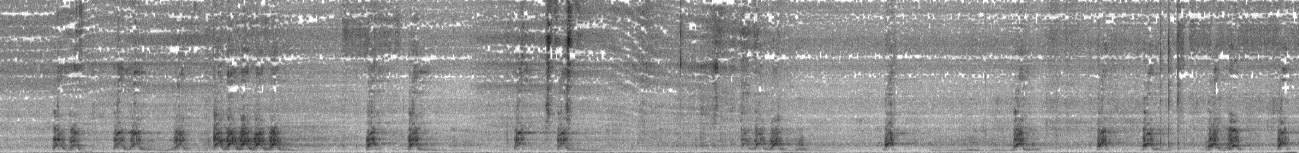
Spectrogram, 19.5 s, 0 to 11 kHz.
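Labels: A dog barks loudly and repeatedly, while another dog responds faintly in the distance with a slight echo. 0.8 - 19.5

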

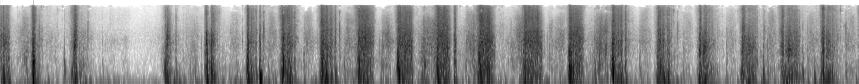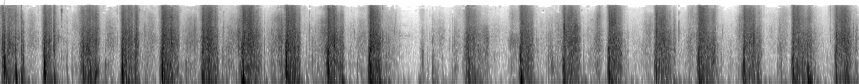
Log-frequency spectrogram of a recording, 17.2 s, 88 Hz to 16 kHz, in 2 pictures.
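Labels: Steady, rhythmic footsteps crunch softly in the snow as someone runs across the ground. 0.1 - 17.2

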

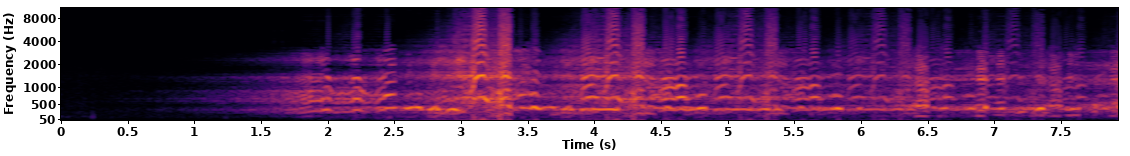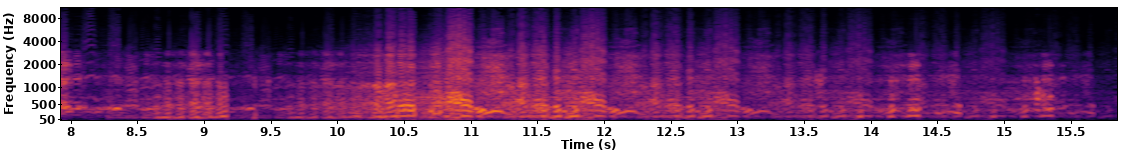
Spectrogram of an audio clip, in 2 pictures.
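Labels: A spooky, distorted voice laughing in reverse. 1.4 - 15.7

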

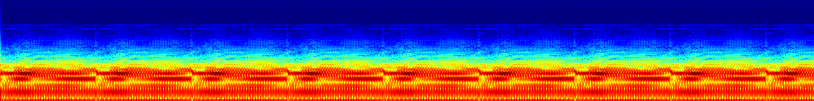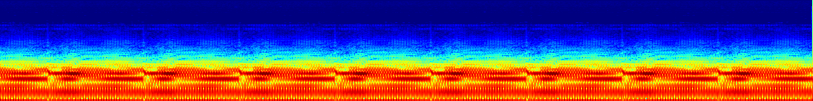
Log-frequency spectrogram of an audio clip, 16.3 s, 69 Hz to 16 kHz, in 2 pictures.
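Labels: A continuous low-pitched hum with a synthetic, modulating tone that fluctuates slowly, resembling a sci-fi energy weapon. 0.0 - 16.3

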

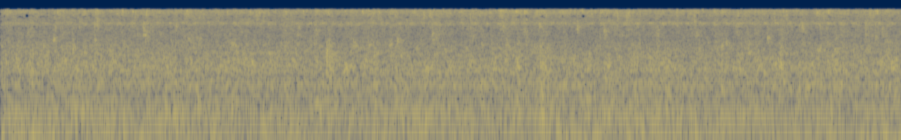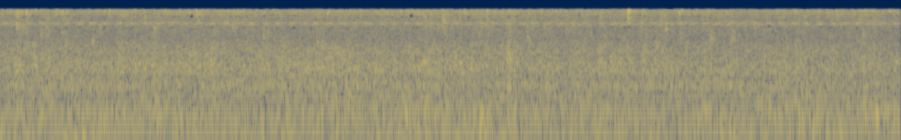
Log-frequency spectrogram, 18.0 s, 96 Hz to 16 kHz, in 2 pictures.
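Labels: Rain falling and water flowing. 0.0 - 18.0

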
